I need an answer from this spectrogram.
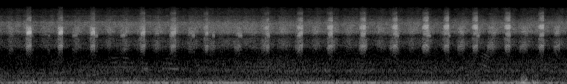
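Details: A grey (manna) cicada, Cicada orni, sings at a rest area south of Lyon, France, in the Mediterranean summer: a dry, rasping buzz pulsed about three times a second.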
